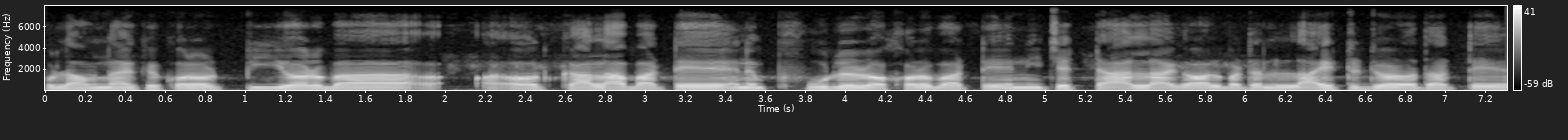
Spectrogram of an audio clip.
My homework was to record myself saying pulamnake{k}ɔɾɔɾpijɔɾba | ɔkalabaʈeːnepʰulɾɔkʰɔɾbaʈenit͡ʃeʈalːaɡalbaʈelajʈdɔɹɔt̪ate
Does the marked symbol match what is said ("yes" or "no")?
yes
